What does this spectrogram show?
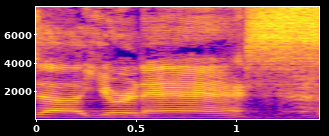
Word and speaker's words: Uranus: That's the name of the planet, man. Another pronunciation is Uranus. Hey, yeah. It's a pronunciation. It's a way you can.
